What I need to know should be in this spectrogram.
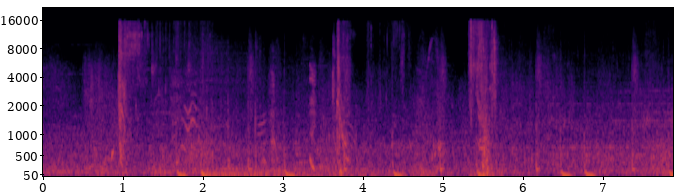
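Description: Web lines shoot out with sharp, snapping bursts.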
